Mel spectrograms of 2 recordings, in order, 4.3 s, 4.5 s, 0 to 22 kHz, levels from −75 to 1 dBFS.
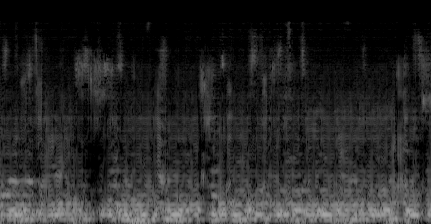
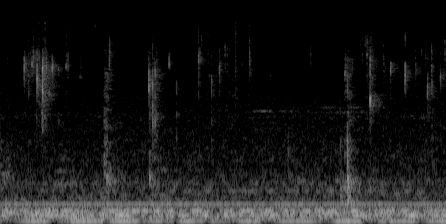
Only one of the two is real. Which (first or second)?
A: second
